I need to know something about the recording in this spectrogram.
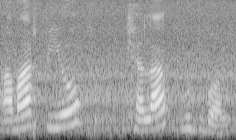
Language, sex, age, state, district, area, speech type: Bengali, female, 60+, West Bengal, Kolkata, urban, spontaneous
